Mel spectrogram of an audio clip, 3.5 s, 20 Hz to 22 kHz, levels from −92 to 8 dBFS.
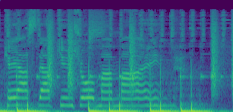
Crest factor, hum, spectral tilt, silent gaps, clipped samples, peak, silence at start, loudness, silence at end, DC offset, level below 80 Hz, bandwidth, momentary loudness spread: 12 dB; none; -4.5 dB/octave; none; under 0.1%; 0 dBFS; 0 s; -17 LUFS; 0 s; under 0.1%; -14 dBFS; 15.5 kHz; 5 LU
